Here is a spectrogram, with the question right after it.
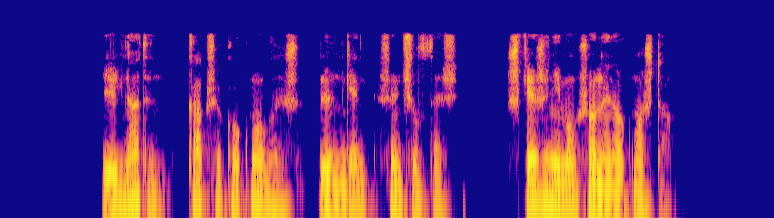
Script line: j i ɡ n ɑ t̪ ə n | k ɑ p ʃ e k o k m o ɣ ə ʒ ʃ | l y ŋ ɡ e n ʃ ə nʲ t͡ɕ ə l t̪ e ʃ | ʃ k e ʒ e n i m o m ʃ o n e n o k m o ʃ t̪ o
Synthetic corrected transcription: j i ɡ n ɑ t̪ ə n | k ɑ p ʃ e k o k m o ɣ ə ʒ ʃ | l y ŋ ɡ e n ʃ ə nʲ t͡ɕ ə l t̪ e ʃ | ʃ k e ʒ e n i m o m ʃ o n e n o k m o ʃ t̪ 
